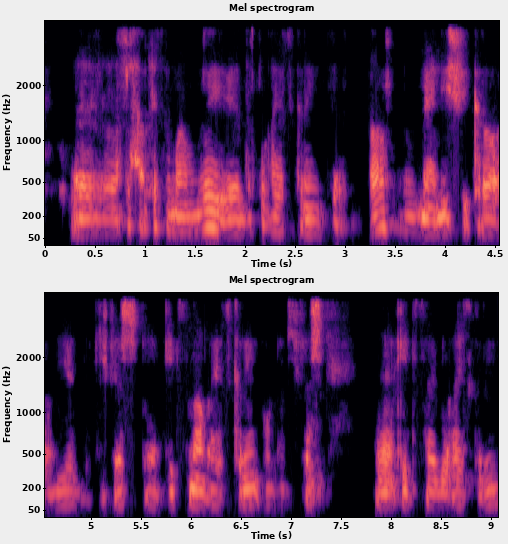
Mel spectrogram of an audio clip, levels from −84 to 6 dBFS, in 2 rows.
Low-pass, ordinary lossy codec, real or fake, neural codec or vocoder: 3.6 kHz; none; fake; vocoder, 22.05 kHz, 80 mel bands, WaveNeXt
